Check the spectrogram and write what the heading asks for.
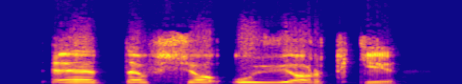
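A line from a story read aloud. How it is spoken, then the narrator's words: Shout. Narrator (Russian): закричал Стэмп Проктор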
